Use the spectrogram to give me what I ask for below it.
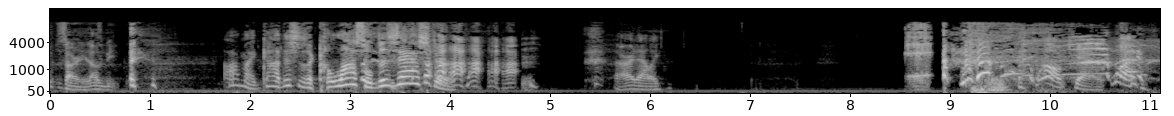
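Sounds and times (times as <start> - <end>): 
speech: 0.0 - 1.2, 1.8 - 6.2, 8.6 - 8.8, 9.4 - 11.1
laughter: 3.1 - 4.7, 9.0 - 11.1
person forcing a burp: 4.7 - 5.0, 8.5 - 9.6.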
